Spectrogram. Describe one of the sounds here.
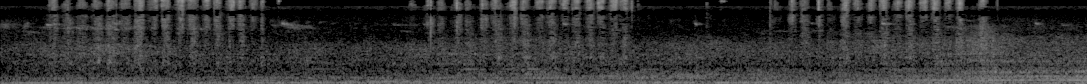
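A thin stick scratches softly on paper.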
